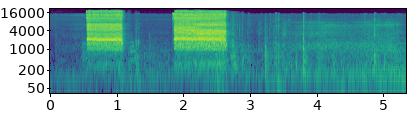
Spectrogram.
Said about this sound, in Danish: Okay, det er den der lyd, man, hvis man bor i lejlighed, så pludselig hører man den indenfra ved siden af, så tænker man, hvad fanden laver de derinde? Og så er det virkelig bare sådan en lille håndbordmaskine, hvor de er ved at,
